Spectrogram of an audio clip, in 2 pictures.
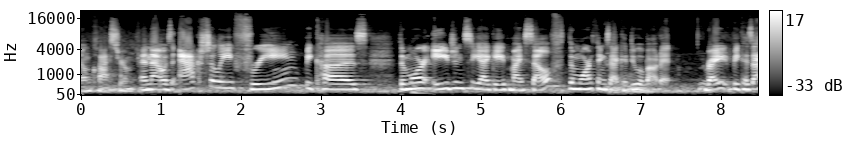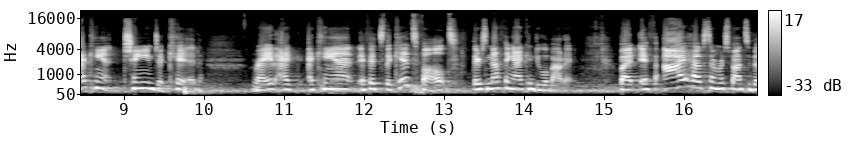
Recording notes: Recorded in front of a live audience at the Christian Educators’ Association Conference. We had the joy of recording a live episode at the Christian Educators’ Association Convention held in South Bend, Indiana in October 2023. It was great to connect with some fans of the show while we were there.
